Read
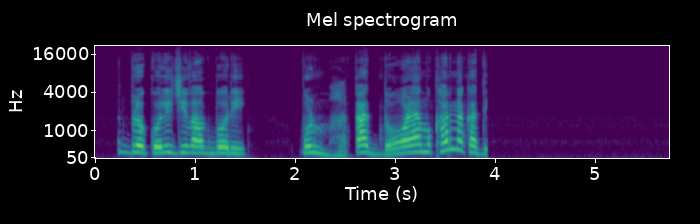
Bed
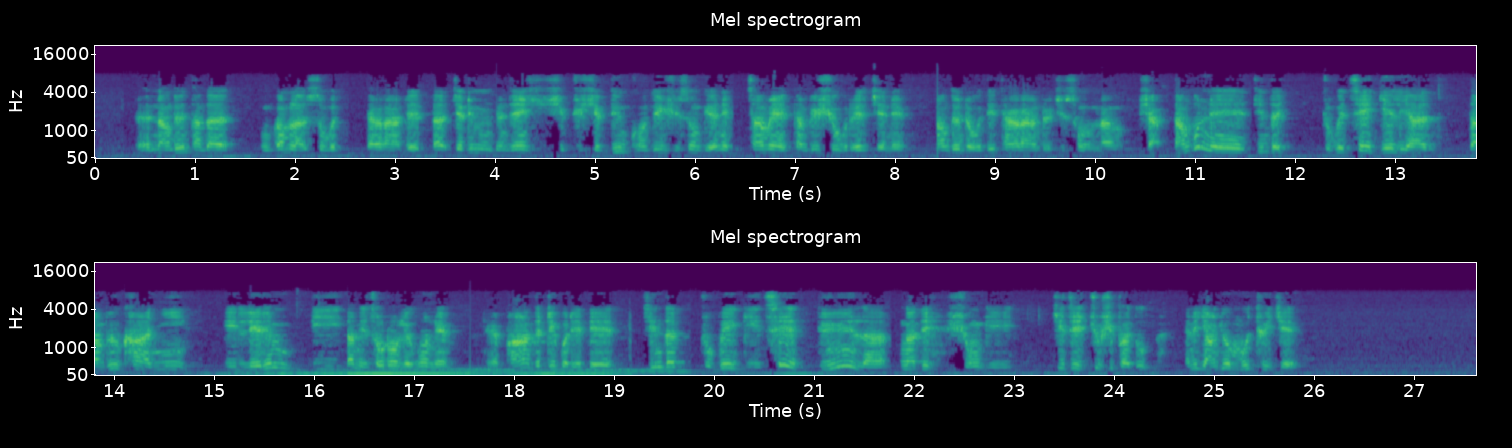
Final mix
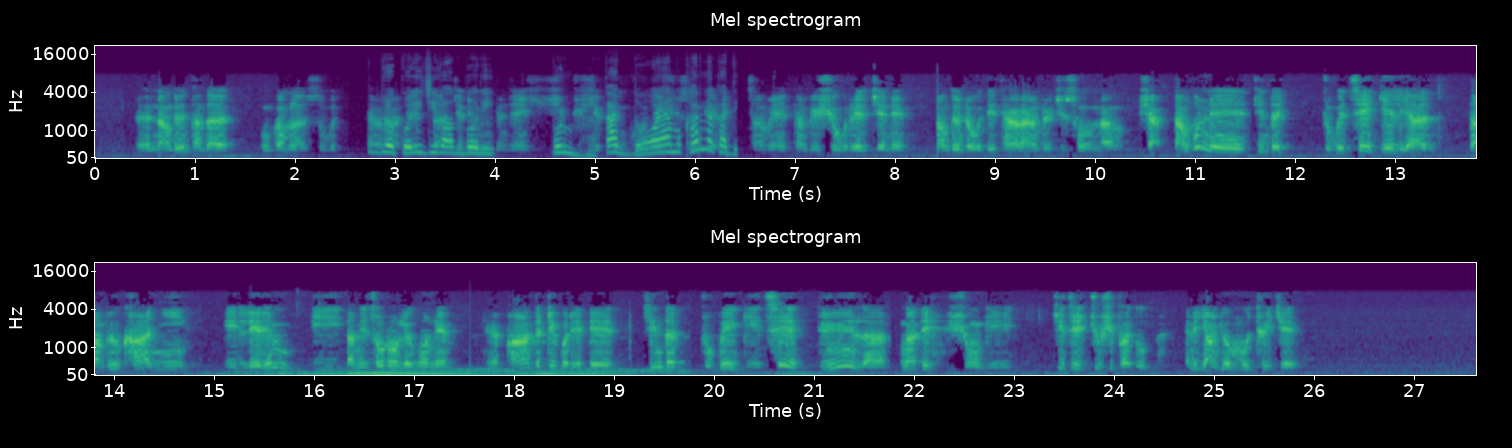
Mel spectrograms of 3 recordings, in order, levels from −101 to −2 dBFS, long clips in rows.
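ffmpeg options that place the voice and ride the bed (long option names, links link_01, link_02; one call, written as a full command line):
ffmpeg -i stem1.wav -i stem2.wav -filter_complex "[0:a]adelay=2500,volume=-5.5dB[link_01];[1:a]volume=12dB,afade=type=out:start_time=1.74:duration=0.41:silence=0.211349,afade=type=in:start_time=6.75:duration=0.85:silence=0.177828[link_02];[link_01][link_02]amix=inputs=2:normalize=0" out.wav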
